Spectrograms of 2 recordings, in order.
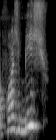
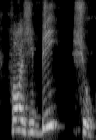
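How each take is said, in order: First: Foge bicho with the last syllable faded to a hiss; final syllable soft. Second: Foge bicho drawn out, syllable by syllable; slow syllable demo. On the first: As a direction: let bicho trail off. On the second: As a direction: spell out Foge bicho slowly. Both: Shown as a demonstration. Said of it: "Olha como é que o xô".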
